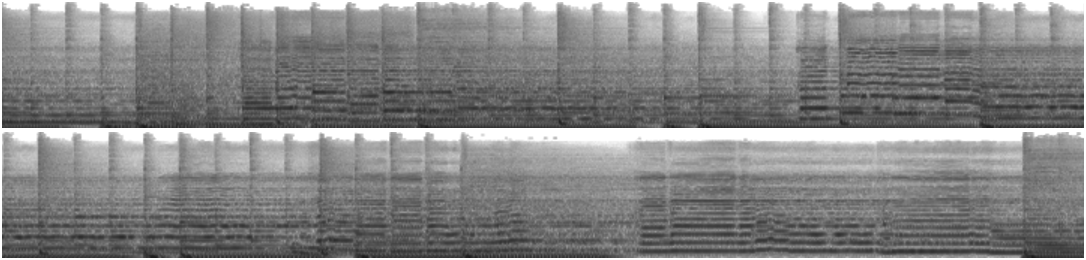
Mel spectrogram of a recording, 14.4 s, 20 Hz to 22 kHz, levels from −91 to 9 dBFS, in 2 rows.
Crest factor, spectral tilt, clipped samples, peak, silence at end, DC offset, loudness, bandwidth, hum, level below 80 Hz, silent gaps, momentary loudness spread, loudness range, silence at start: 10 dB; -5 dB/octave; under 0.1%; 0 dBFS; 0 s; under 0.1%; -12 LUFS; over 20 kHz; none; -16 dBFS; none; 6 LU; 2 LU; 0 s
